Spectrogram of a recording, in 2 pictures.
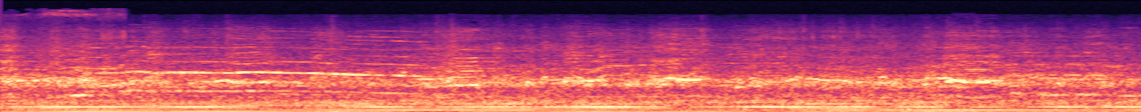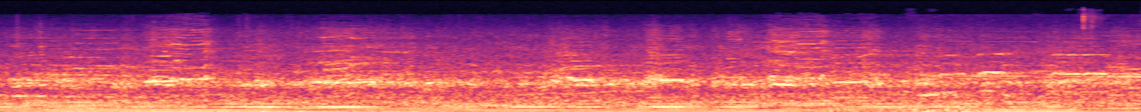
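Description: Chickens on a free-range hillside farm cluck and call, a continuous flock murmur with occasional louder clucks over a steady low hum of background noise.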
